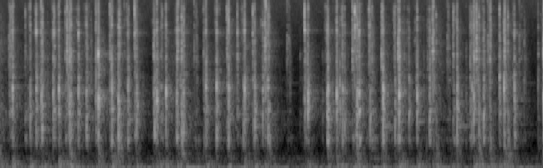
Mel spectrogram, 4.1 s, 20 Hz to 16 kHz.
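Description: Both hands type continuously with the fingertips on a beige plastic vintage Wang 725 mechanical keyboard fitted with Alps SKCM Neon Green/Lime switches. The result is a rapid, steady stream of sharp, bright plastic clacks that die away almost instantly, with a soft low thump beneath each press.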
